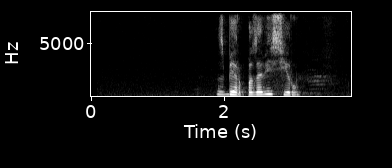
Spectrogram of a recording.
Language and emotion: Russian, neutral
